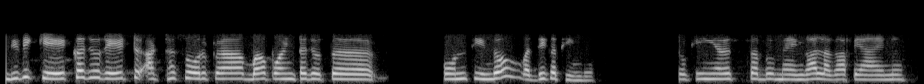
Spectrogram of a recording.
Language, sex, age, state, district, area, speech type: Sindhi, female, 18-30, Rajasthan, Ajmer, urban, conversation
